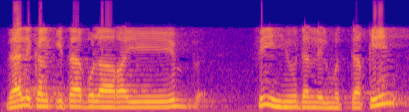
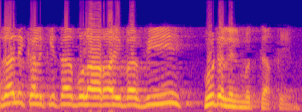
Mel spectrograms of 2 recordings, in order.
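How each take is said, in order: First: There is a pause before the word fihi. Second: There is a pause after the word fihi.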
